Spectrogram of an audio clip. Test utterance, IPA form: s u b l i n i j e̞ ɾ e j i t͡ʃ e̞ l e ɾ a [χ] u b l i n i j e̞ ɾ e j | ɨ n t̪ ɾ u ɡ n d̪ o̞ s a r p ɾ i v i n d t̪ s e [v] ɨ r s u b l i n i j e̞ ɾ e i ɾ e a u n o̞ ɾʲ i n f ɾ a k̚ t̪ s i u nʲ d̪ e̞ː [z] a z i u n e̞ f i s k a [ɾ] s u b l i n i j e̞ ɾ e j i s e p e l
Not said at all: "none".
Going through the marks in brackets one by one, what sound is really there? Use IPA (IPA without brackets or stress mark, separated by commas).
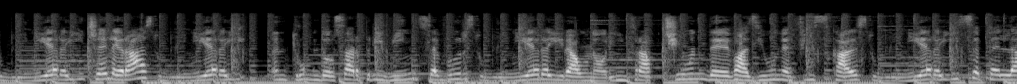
s, v, v, l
